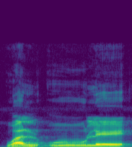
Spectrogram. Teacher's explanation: madhabnya mad tabi'i di sini pada le dibaca dengan al-imalah al-kubra. Le, adapun di depannya sama.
